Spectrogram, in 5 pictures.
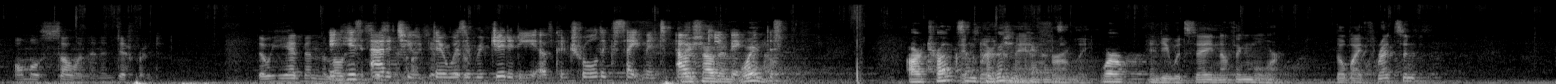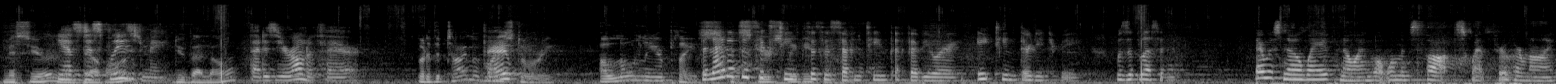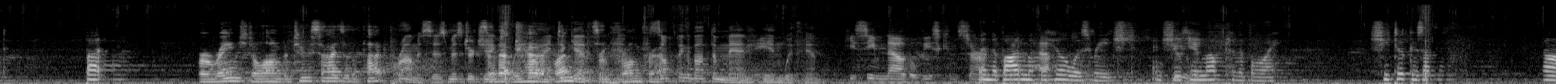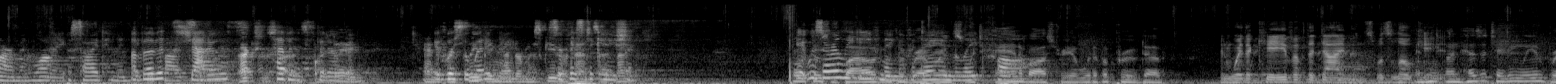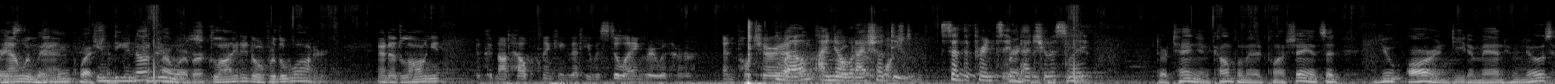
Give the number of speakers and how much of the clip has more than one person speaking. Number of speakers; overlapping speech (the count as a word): nine, about 37%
